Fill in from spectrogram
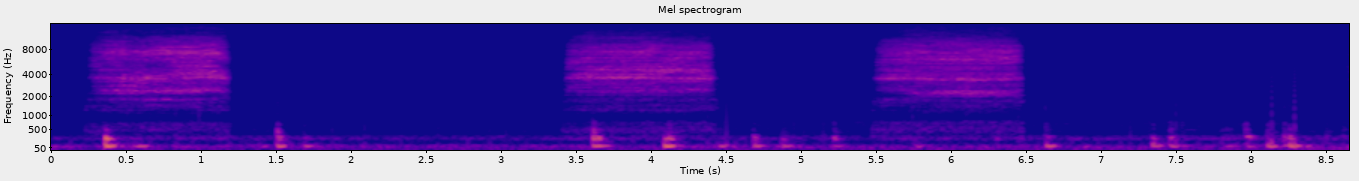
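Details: Barn owl nestlings in a nest box in Israel, live camera, begging for food brought by the father: three rasping hissed screeches about a second long, spaced two to three seconds apart, with clicks and scuffles.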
